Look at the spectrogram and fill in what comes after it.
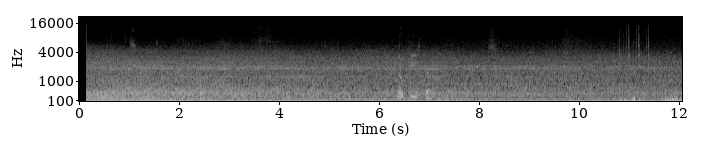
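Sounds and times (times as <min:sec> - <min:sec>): jet engines rumbling with whine: 0:00.2 - 0:12.0.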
